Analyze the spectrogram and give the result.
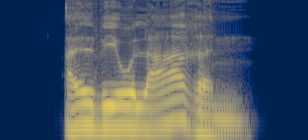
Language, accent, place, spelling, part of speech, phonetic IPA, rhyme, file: German, Germany, Berlin, alveolaren, adjective, [alveoˈlaːʁən], -aːʁən, De-alveolaren.ogg
- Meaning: inflection of alveolar: 1. strong genitive masculine/neuter singular 2. weak/mixed genitive/dative all-gender singular 3. strong/weak/mixed accusative masculine singular 4. strong dative plural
